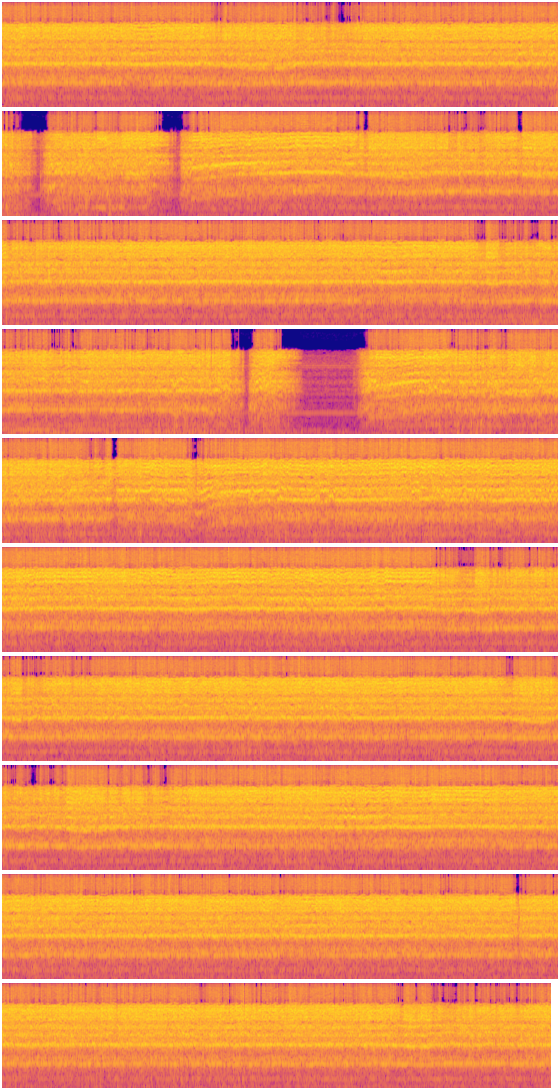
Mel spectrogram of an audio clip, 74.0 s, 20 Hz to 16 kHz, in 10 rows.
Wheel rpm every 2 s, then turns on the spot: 230, 230, 230, 210, 140, 180, 220, 230, 230, 230, 230, 230, 200, 70, 210, 210, 200, 210, 210, 230, 220, 220, 230, 230, 230, 230, 230, 230, 220, 230, 240, 230, 230, 230, 230, 240, 230.
none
